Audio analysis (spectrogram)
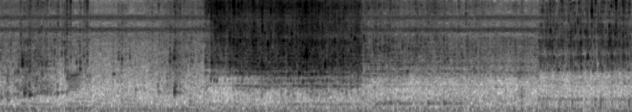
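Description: Water poured into a pot while cooking South Indian vegetarian dishes, a short burst of splashing, rushing liquid in the middle amid faint background trickling.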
